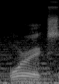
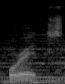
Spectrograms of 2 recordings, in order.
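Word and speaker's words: Auryx: Now, Oryx is spelled A-U-R-Y-X. This is not Oryx, like Oryx the Taken King, O-R-Y-X.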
